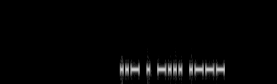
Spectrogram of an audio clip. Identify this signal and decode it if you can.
Morse code, heard as a keyed tone, about 44 wpm, 700 Hz. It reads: UEBJ
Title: Four Challenging Letter-Number Combinations 45wpm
